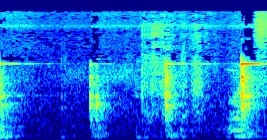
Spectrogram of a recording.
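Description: A quiet lull with a few faint light clicks, and a voice begins near the end.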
